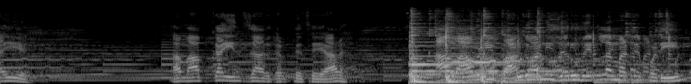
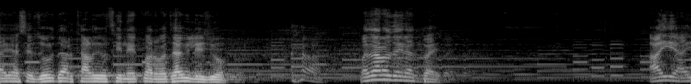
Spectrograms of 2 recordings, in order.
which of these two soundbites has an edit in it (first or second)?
first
